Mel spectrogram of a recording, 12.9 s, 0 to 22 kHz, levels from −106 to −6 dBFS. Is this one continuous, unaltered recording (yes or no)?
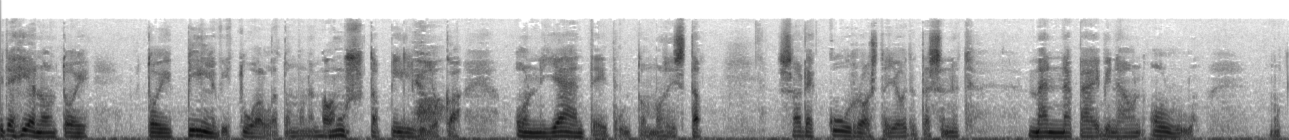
no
